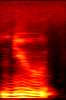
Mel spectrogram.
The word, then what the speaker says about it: gnu: Nicole Hicks says the G is silent in GNU, GNU, at least in the referenced animal.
